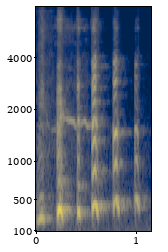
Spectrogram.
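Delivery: high rising laugh; a quick high giggle; real laugh. Real, not acted. Laughing mid-story to the viewer.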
